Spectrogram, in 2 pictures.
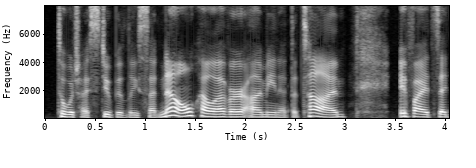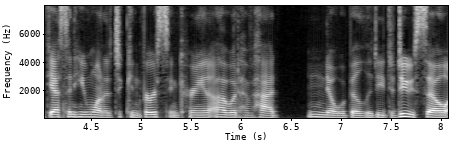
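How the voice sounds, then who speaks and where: A woman's voice: low voice, vocal fry, no room sound, clean studio sound. A young woman talking casually and frankly, rambling and swearing as she vents. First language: English. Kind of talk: casual monologue, venting.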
